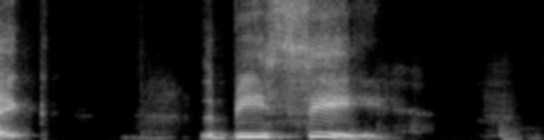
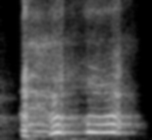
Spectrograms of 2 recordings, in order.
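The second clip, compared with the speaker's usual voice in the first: nervous giggle. Acted. Nervous laugh after confessing.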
